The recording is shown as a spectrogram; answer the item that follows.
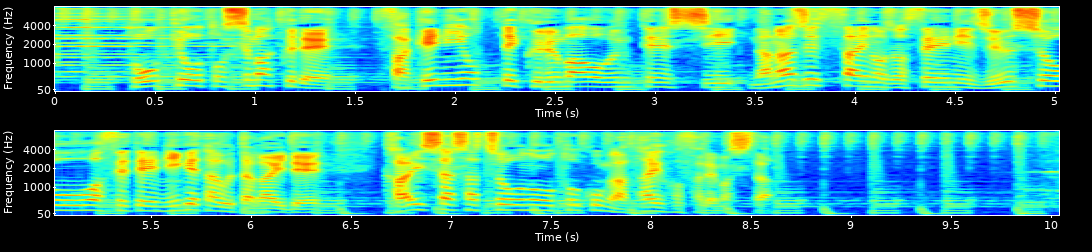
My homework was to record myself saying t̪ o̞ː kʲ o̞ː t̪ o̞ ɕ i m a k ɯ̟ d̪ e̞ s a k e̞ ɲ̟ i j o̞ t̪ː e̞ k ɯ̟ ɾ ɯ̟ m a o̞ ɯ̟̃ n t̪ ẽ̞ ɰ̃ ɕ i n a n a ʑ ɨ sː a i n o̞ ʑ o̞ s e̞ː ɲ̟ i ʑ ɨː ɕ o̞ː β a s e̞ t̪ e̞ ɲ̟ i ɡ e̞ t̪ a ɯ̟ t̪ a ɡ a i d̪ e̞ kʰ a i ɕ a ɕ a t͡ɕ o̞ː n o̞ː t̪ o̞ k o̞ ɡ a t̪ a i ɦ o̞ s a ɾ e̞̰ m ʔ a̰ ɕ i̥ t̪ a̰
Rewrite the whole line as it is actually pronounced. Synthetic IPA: t̪ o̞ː kʲ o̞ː t̪ o̞ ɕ i m a k ɯ̟ d̪ e̞ s a k e̞ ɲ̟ i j o̞ t̪ː e̞ k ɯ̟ ɾ ɯ̟ m a o̞ ɯ̟̃ n t̪ ẽ̞ ɰ̃ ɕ i n a n a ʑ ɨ sː a i n o̞ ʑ o̞ s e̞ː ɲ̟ i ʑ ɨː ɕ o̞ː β a s e̞ t̪ e̞ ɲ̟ i ɡ e̞ t̪ a ɯ̟ t̪ a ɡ a i d̪ e̞ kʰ a i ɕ a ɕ a t͡ɕ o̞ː n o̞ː t̪ o̞ k o̞ ɡ a t̪ a i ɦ o̞ s a ɾ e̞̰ m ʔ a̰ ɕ i̥ t̪ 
